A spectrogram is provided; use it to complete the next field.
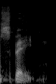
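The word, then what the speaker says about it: Spaight: the quote you read there from, is it Spate? Is that how you say his name? In the Bombing Vindicated book? J.M. Spate, yeah.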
